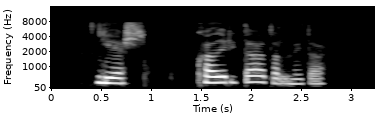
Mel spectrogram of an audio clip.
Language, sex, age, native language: Icelandic, female, 18-19, Icelandic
